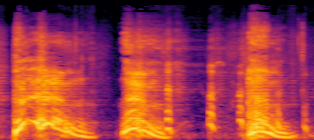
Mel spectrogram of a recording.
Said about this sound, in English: Every day at this time, we'd like to encourage you too to clear your throat.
